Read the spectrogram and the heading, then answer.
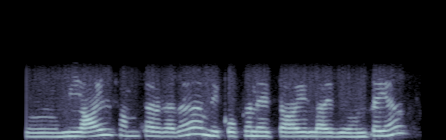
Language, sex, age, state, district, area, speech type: Telugu, female, 18-30, Andhra Pradesh, Guntur, rural, conversation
